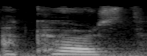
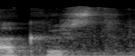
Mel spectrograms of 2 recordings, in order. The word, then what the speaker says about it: accursed: Accursed. Что бы там ни было написано, считается accursed. Accursed. Вот так, только губы сдвигаются. Accursed. Accursed. Иначе будет неправильный звук.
